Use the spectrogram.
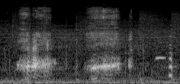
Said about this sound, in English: This is a California cockatiel.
